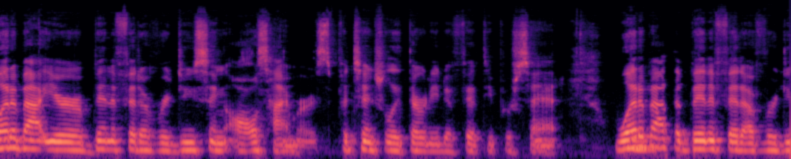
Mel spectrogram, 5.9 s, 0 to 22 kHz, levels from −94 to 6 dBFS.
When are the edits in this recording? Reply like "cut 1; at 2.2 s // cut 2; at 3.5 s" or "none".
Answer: none

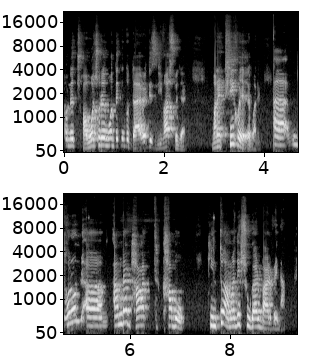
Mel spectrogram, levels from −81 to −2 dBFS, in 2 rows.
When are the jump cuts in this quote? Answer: cut 1; at 4.0 s

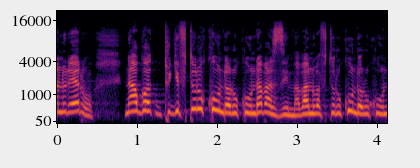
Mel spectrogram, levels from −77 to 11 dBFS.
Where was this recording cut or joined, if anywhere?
none

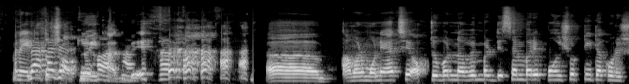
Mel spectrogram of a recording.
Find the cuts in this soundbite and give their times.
cut 1; at 2.5 s

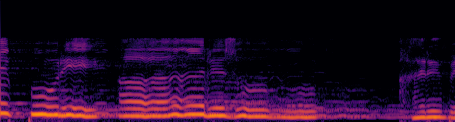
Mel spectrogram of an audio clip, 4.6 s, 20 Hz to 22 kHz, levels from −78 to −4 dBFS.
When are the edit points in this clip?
none

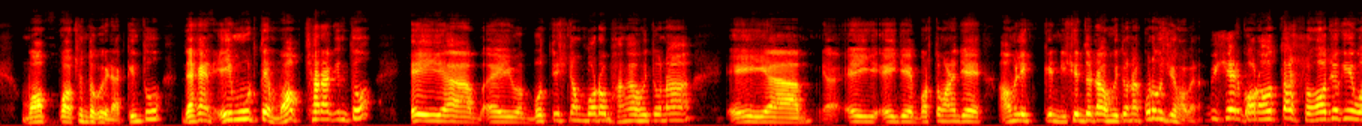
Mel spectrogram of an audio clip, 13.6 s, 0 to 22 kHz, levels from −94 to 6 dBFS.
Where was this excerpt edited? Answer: cut 1; at 12.1 s

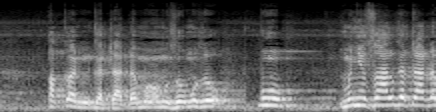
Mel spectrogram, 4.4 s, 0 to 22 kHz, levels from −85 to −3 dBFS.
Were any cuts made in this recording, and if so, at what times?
cut 1; at 2.4 s

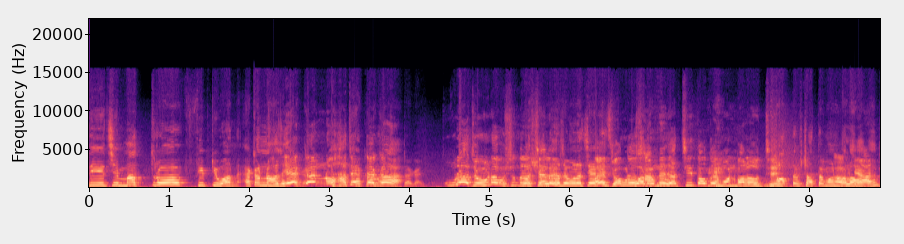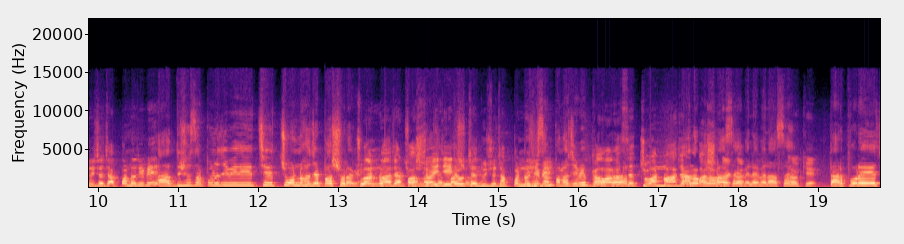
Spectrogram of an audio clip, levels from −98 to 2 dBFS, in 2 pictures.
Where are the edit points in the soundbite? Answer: none

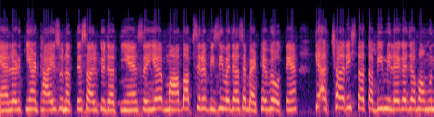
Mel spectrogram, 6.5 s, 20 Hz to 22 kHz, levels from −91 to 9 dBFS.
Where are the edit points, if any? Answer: none

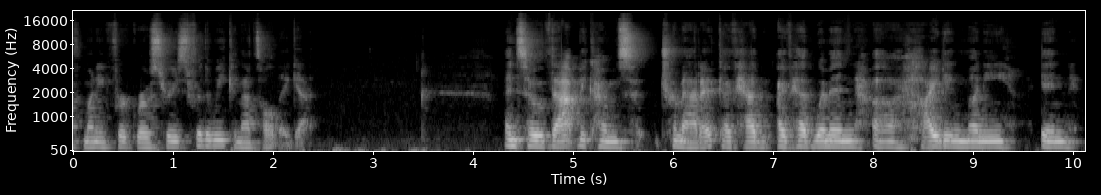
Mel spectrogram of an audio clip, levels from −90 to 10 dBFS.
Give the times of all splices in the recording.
none

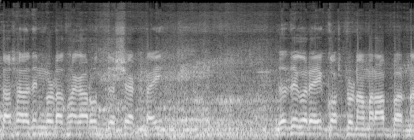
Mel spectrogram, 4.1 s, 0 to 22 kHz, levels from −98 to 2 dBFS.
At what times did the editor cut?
none

